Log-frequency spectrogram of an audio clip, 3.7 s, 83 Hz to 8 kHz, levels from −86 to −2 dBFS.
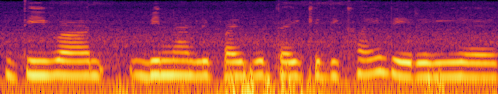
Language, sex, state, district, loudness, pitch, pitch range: Hindi, female, Uttar Pradesh, Saharanpur, -14 LUFS, 205 Hz, 195-210 Hz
